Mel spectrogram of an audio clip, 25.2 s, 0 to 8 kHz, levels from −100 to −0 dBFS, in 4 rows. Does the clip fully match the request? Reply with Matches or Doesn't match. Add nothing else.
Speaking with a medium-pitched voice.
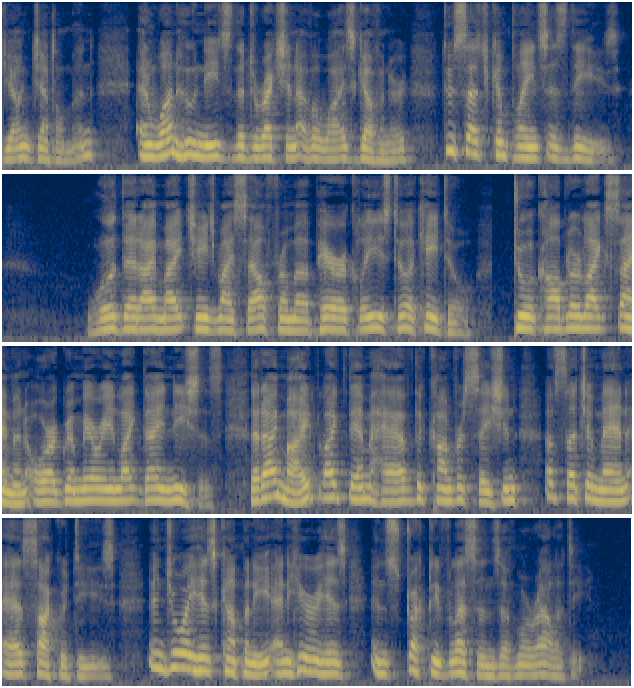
Matches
